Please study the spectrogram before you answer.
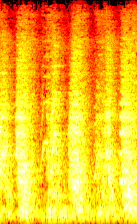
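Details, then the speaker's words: New hardwood flooring laid without first screwing down the old subfloor, stepped on: four dry scratchy creaks in two seconds, loose subfloor rubbing; squeaky floor. "So, we screwed up when we were installing our brand new hardwood flooring by not screwing off our old subfloor to make sure it doesn't squeak."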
